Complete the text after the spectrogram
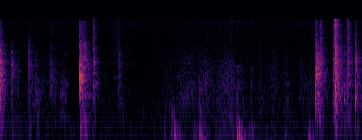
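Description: A door thuds shut with a few low knocks, followed by sharp metallic clicks and rattles of a lock being turned, fairly close with no talking.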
